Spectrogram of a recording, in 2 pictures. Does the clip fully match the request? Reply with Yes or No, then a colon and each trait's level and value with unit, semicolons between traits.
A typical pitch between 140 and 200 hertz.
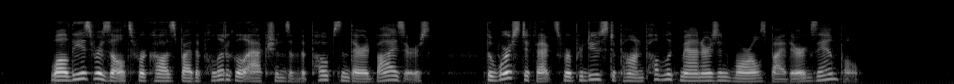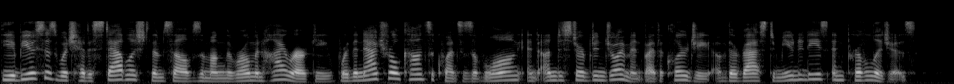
Yes: high, 190 Hz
